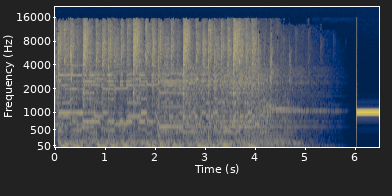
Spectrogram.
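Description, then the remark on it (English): Busy music plays and fades away, then after a brief silence a single loud, steady electronic tone sounds, a fire alarm chirping, running to the end. “I don't know, but someone's fire alarm was chirping.”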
